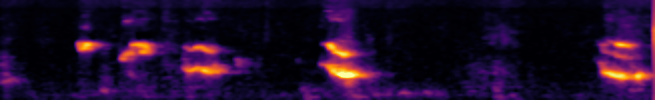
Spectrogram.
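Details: Five-week-old Cavalier King Charles Spaniel puppies in an indoor pen; several short, high whimpering squeals in quick succession, then a pause and a final whine, with a sharp click at the end.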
